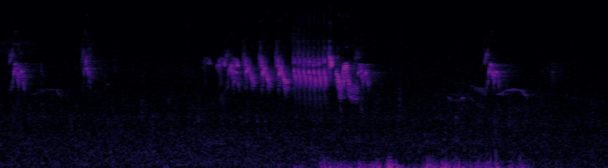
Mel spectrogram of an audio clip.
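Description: Songbird calling outdoors: a few short high chirps and one fast, loud trill of about two seconds in the middle, with a low rumble beneath the latter part.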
